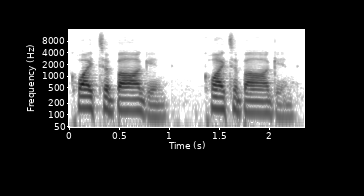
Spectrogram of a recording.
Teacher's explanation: the t joins that uh sound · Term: connected speech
